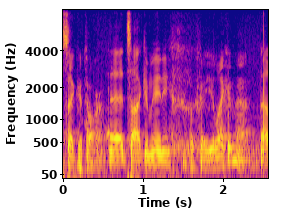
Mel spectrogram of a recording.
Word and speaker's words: Takamine: You're playing how do you pronounce that guitar? Takamine.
